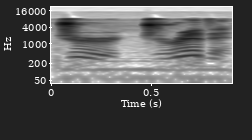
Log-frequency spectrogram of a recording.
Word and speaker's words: driven: Okay, so give me a good DR sound. The DR is sometimes very difficult. That's driven.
